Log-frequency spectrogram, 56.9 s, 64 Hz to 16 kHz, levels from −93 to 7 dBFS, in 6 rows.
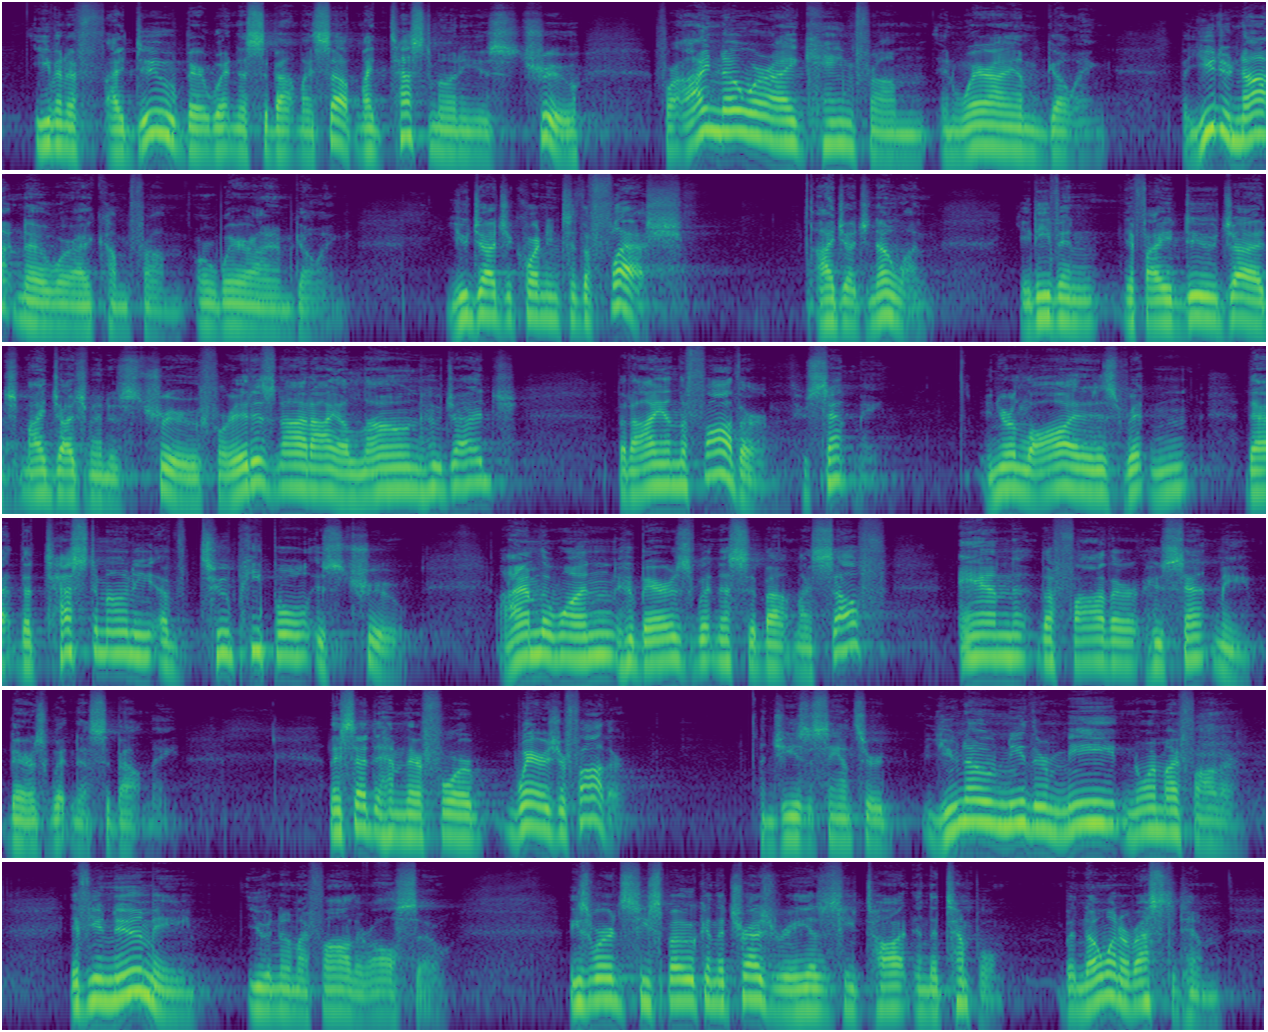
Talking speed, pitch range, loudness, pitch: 160 wpm, 120-170 Hz, -19 LUFS, 140 Hz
